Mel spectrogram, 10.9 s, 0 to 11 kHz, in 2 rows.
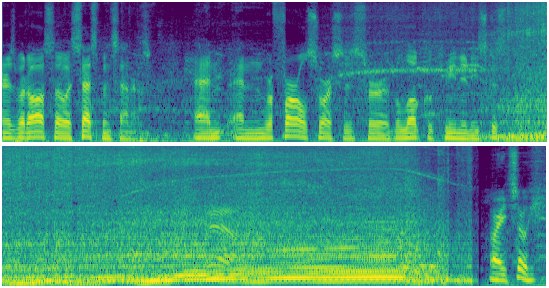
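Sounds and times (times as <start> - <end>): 
speech: 0.0 - 5.4, 10.3 - 10.8
car with a loud rumbling faulty muffler accelerating past: 4.7 - 10.2.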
